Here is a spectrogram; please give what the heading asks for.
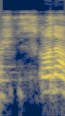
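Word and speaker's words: Škoda: so is it uh how do you say skoda or skoda we say in slovenia uh skoda octavia that is number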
